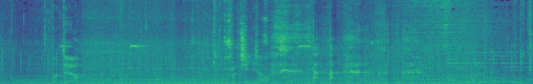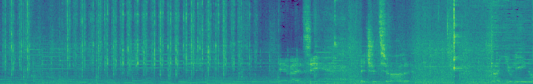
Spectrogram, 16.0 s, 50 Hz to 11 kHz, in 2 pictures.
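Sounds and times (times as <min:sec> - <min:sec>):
background music with steady beat: 0:00.0 - 0:16.0.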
